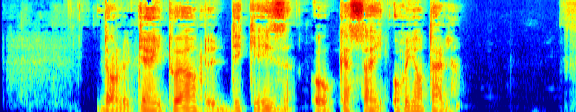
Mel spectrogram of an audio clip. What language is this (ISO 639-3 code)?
fra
